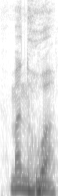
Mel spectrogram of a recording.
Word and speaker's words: manhwa: Ok, donc il y a du coup le H qui est prononcé.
